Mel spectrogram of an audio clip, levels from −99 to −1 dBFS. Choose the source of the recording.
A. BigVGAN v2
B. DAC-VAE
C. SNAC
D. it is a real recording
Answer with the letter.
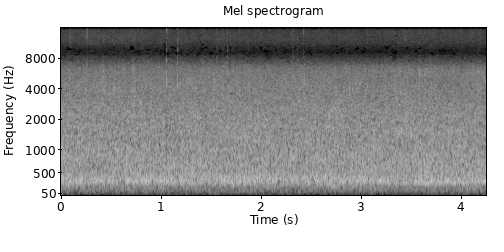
D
